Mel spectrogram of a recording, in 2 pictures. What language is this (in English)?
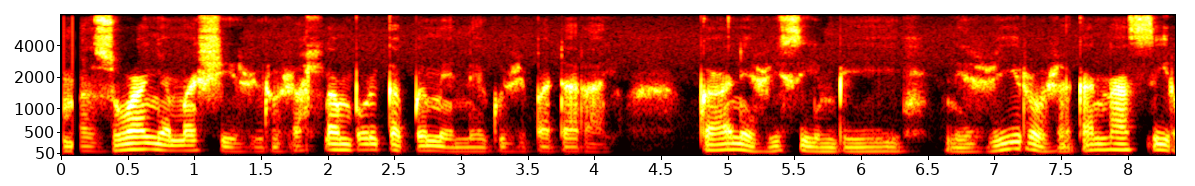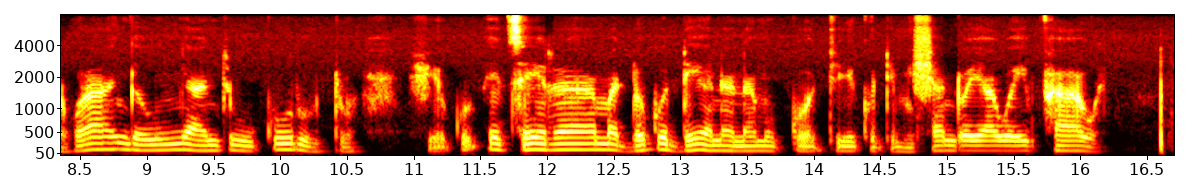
Ndau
